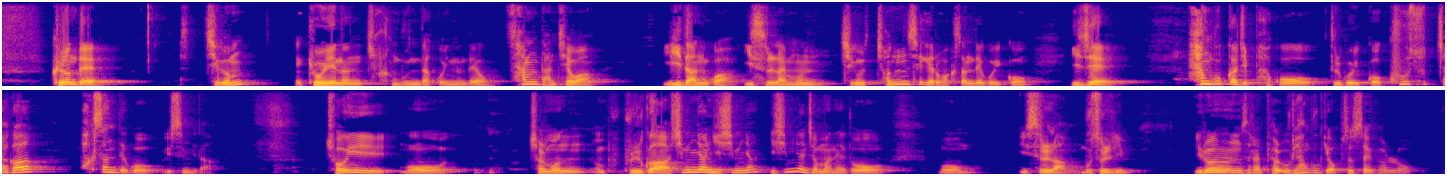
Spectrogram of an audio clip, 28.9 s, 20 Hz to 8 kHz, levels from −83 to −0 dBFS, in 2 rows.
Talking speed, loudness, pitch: 200 characters per minute, -17 LUFS, 195 Hz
